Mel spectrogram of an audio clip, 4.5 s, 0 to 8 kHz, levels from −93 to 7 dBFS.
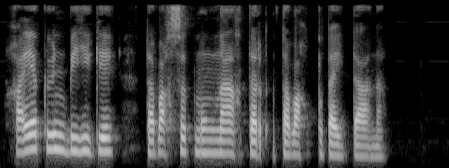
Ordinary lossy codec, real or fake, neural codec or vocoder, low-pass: MP3, 64 kbps; fake; vocoder, 22.05 kHz, 80 mel bands, HiFi-GAN; 7.2 kHz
